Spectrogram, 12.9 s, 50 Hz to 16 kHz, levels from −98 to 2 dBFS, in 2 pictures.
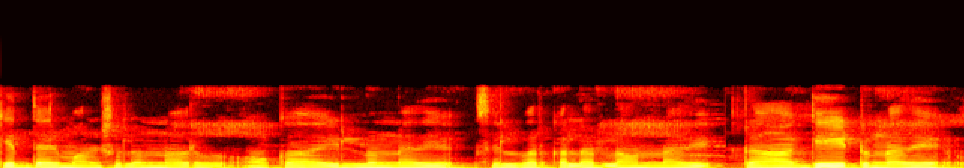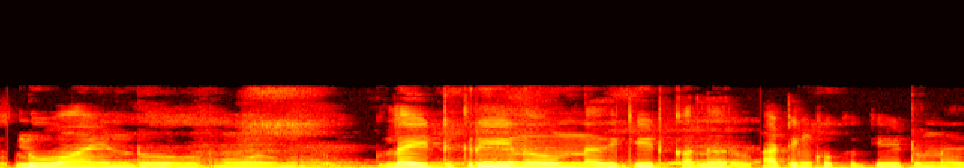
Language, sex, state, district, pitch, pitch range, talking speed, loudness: Telugu, female, Telangana, Karimnagar, 190 Hz, 185-195 Hz, 110 wpm, -14 LUFS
